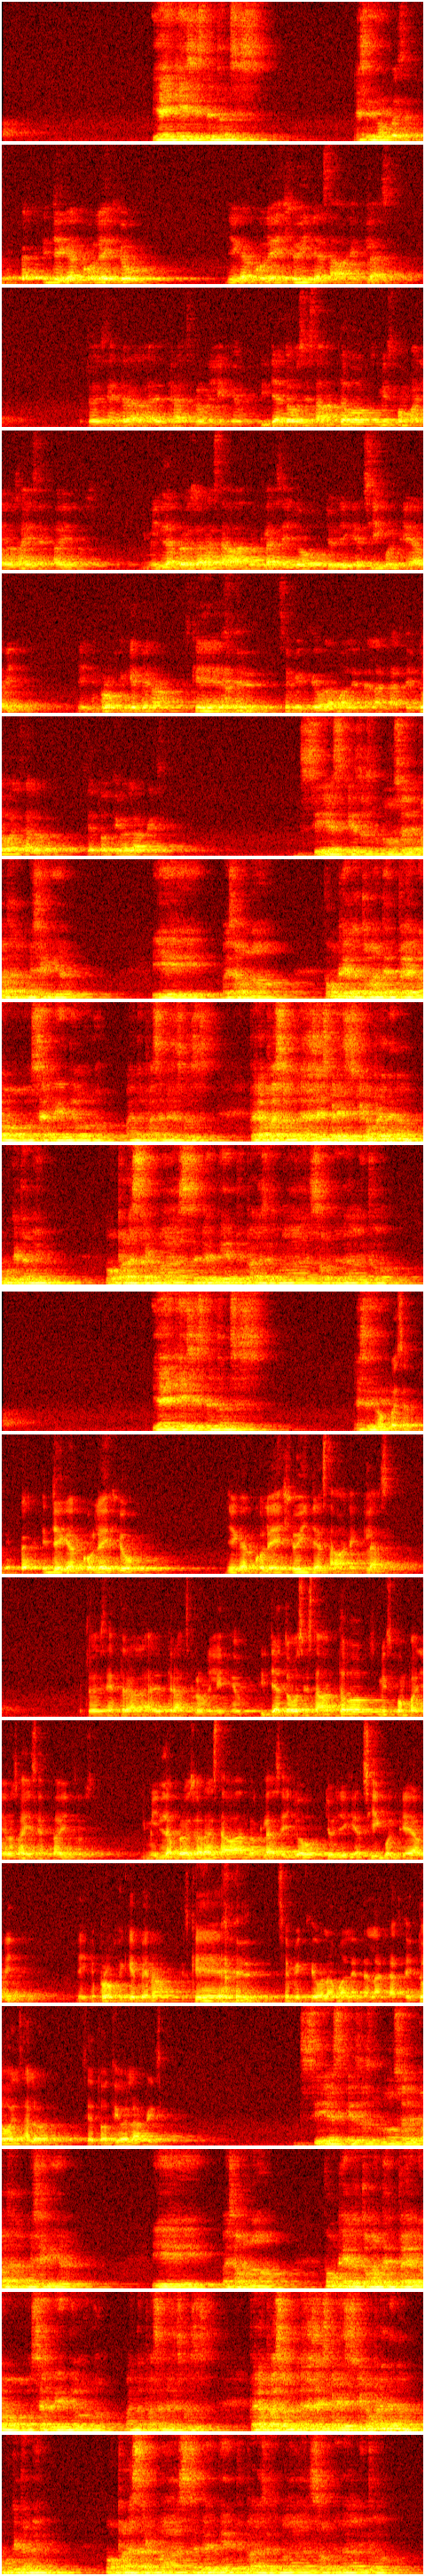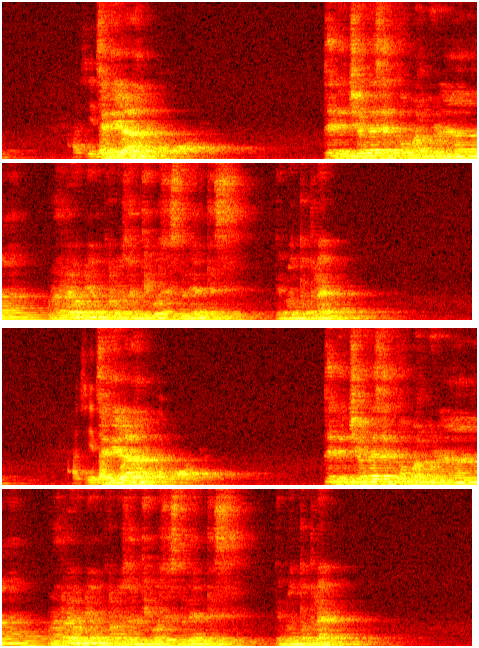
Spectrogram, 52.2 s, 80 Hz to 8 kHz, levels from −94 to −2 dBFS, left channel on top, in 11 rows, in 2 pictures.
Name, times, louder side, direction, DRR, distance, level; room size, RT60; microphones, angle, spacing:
voice 1, 1.7-2.9 4.0-4.4 27.1-29.3 30.2-31.6 32.1-34.4 34.6-38.6 39.2-42.4 43.7-44.2 46.0-49.8 50.2-50.7, equal, 5° left, -9 dB, 1.1 m, -18 dB
voice 2, 4.2-6.3 7.3-9.1 10.5-15.0 15.8-19.2 19.9-20.9 21.1-21.8 22.2-24.4 24.7-25.5 43.5-44.8 46.7-46.8, right 1 dB, 55° right, 4 dB, 0.5 m, -21 dB
4.2 x 2.2 x 3.5 m, 1.3 s
head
